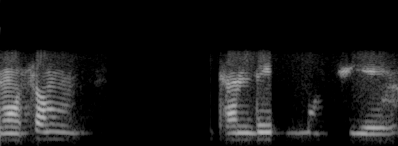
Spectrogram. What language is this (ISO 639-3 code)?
mai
